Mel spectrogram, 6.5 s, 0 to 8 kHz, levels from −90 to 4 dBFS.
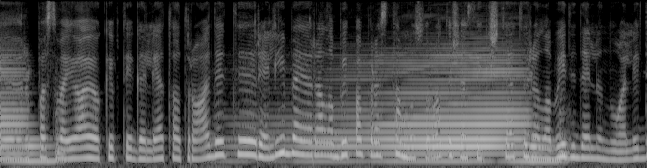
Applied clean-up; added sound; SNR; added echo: none; Bowed string instrument; 1 dB; none.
